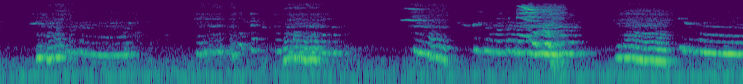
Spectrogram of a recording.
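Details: Ten-week-old American bulldog puppy at home in Merseyside whimpering after getting into paint: drawn-out whining cries that rise and fall, several separate whines with a low steady hum beneath.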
